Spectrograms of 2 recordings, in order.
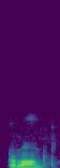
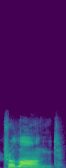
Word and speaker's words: prolonged: here in the middle the E should not make a sound okay it's prolong prolonged prolonged there you go good one more time prolonged prolonged good uh right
